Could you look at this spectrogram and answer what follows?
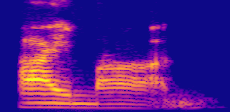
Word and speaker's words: Paimon: would it would um I pronounce it I'm on and he rides a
